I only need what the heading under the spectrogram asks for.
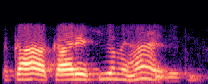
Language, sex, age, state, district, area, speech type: Hindi, male, 45-60, Uttar Pradesh, Azamgarh, rural, conversation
